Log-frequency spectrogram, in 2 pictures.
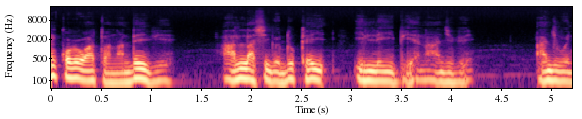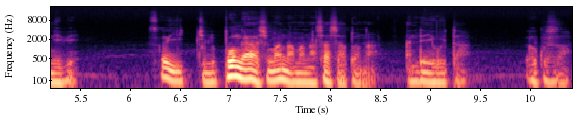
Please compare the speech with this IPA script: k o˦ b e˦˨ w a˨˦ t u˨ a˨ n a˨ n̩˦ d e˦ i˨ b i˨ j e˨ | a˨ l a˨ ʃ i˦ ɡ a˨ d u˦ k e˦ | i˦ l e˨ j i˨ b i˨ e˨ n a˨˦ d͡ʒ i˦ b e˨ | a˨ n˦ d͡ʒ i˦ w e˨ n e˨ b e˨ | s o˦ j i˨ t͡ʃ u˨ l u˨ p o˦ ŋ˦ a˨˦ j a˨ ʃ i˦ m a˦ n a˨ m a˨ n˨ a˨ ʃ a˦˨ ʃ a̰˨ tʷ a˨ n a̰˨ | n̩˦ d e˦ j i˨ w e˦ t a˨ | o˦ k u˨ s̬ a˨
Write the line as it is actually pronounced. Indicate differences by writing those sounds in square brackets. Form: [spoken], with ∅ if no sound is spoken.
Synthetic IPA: k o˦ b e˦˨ w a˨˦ t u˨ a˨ n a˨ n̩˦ d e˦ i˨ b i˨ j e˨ | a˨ l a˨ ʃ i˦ ɡ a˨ d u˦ k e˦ | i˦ l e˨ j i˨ b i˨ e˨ n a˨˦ d͡ʒ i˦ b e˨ | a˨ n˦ d͡ʒ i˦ w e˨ n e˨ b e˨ | s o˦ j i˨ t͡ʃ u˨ l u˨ p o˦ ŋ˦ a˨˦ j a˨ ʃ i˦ m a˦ n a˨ m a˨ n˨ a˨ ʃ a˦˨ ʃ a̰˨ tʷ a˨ n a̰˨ | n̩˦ d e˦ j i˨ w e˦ t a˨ | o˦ k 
